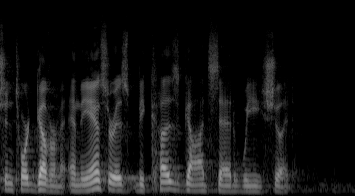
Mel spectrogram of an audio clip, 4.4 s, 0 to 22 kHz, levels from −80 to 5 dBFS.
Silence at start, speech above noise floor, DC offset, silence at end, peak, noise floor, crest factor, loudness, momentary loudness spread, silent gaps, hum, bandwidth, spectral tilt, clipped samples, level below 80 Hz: 0 s; 35 dB; under 0.1%; 0.8 s; -14 dBFS; -69 dBFS; 22 dB; -35 LUFS; 12 LU; none; none; 16.5 kHz; -5 dB/octave; under 0.1%; -82 dBFS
